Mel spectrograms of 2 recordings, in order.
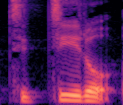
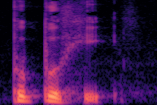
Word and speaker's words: titiro: Just with that word, titiro, whenever we have this double up in the two first syllables, papaki, titiro, pupuhi. So you got the two first syllables in a word of three syllables. The stress is on the middle one.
